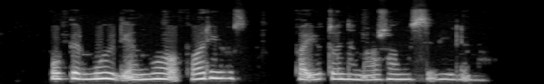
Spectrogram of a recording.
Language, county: Lithuanian, Marijampolė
